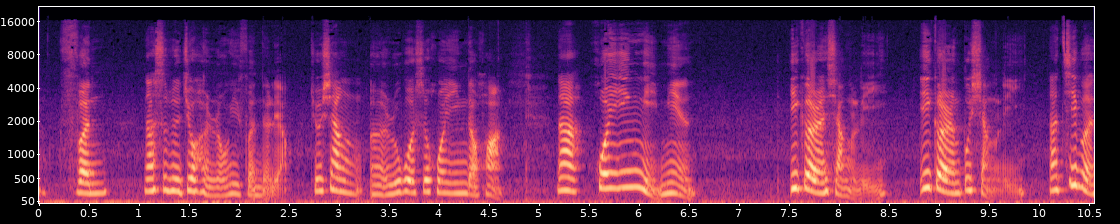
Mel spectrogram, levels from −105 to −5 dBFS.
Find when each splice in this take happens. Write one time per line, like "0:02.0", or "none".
none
